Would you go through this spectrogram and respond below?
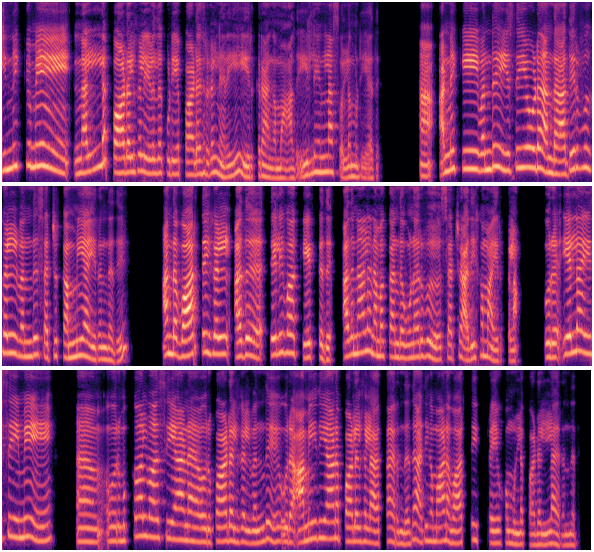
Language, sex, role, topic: Tamil, female, guest, காலப்போக்கில் உங்கள் இசை ரசனை எப்படி மாறியது?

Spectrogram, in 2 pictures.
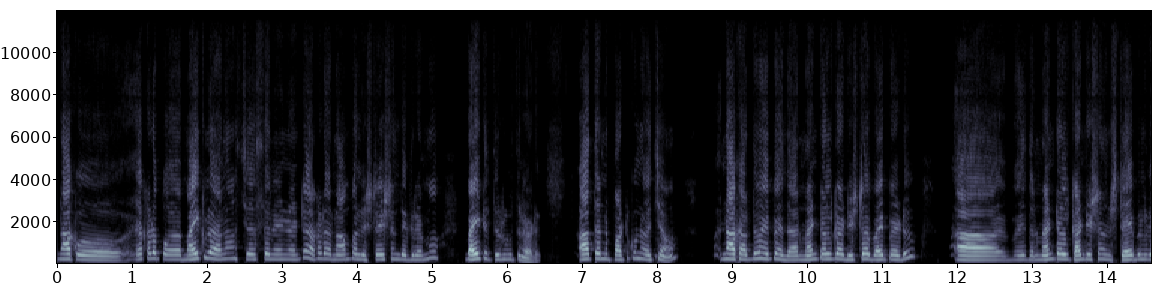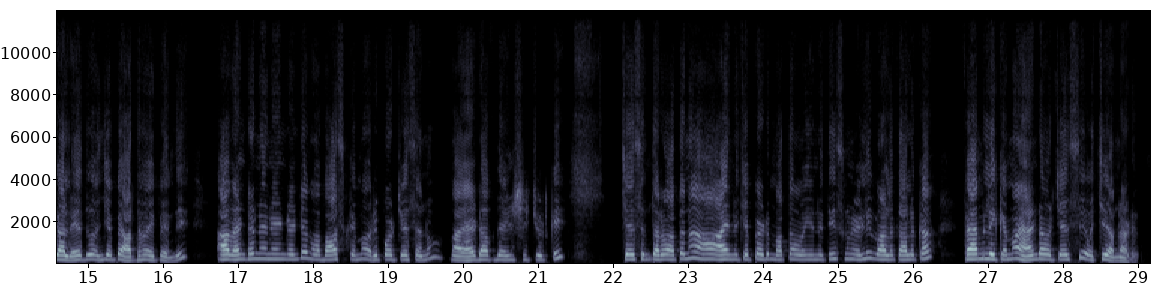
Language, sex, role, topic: Telugu, male, guest, అనుకోకుండా మీకు వచ్చిన కొత్త బాధ్యతను మీరు ఎలా సమాళించుకున్నారు?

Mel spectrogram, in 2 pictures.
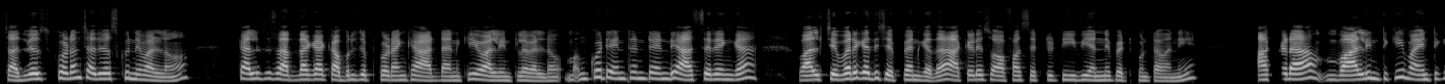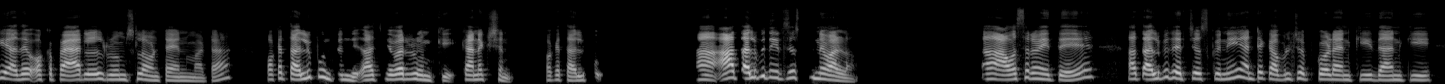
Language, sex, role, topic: Telugu, female, guest, పక్కింటి వాళ్లతో మీరు పంచుకున్న మంచి జ్ఞాపకం ఏది?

